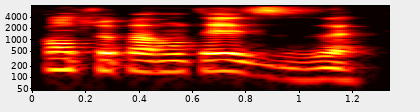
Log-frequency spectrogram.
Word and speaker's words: (Entre): Donc, présentation du réseau entre parenthèses qui s'écrit entre avec des parenthèses et qui se prononce entre parenthèses.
